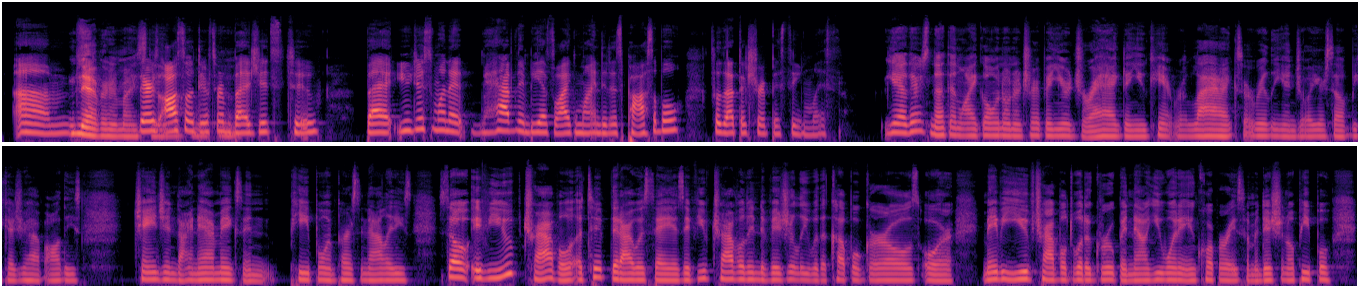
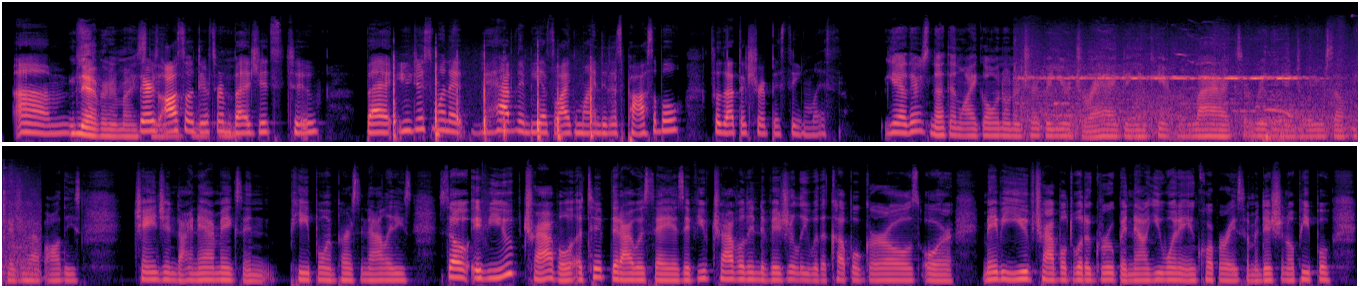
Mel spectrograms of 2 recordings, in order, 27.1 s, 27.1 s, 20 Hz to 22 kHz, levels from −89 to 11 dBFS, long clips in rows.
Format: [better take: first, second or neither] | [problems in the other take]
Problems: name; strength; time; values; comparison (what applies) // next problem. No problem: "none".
first | footsteps; loud; from 4 to 6 s; peak 1 dB above the speech // alarm; loud; from 10 to 14 s; peak 6 dB above the speech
